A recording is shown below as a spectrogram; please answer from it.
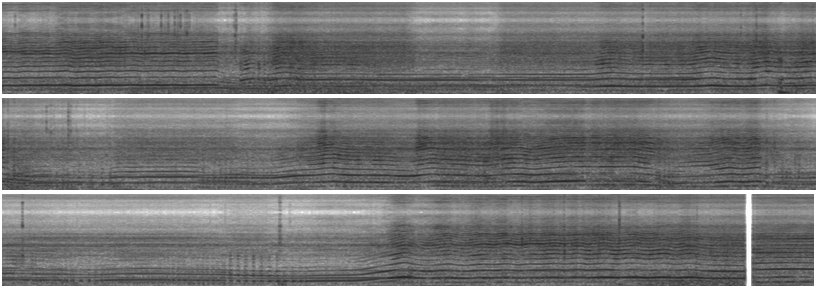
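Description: Snowmobile engine running under way, its pitch rising and falling with the throttle, with a steady climb in revs near the end.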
